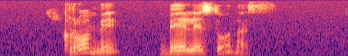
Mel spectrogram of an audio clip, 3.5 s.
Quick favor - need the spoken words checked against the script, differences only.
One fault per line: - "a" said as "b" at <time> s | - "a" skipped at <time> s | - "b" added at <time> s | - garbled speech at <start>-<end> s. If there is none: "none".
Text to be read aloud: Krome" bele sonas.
none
